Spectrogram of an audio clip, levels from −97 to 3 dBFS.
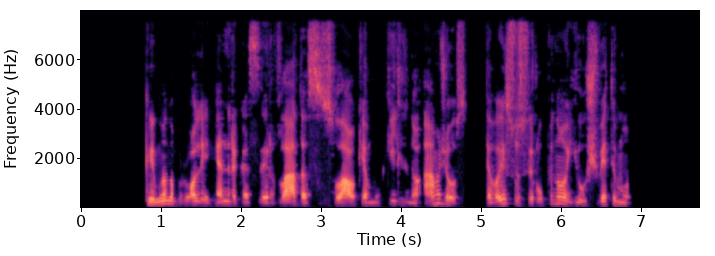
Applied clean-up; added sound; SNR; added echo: none; none; none; none.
